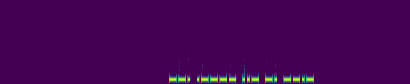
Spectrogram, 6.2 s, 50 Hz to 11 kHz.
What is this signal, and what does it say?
Morse code, heard as a keyed tone, about 36 wpm, 700 Hz. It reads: G1UNQ
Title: DXCC-100 Call Signs - 5 Characters - Repeated 3x - 35wpm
